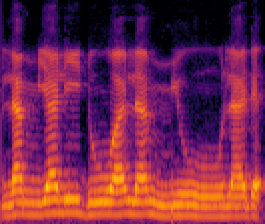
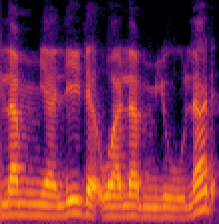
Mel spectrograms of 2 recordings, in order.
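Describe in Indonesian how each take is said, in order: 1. Yalid berakhir dengan vokal u tambahan. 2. Yalid berakhir pada konsonan d.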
